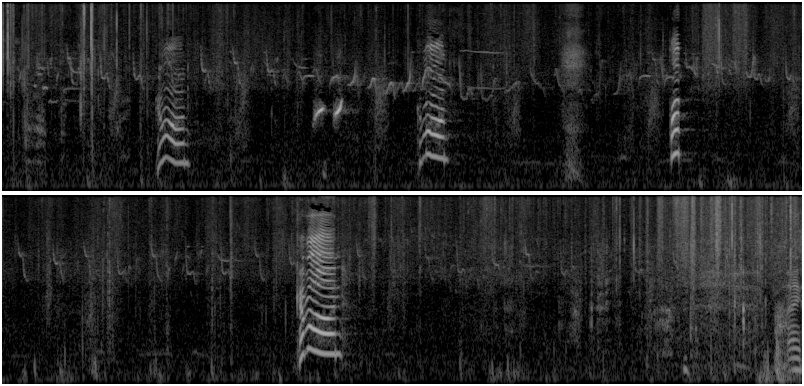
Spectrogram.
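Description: A dog whining in short, rising, high-pitched calls, about six of them spread over the stretch, the loudest a little past the middle.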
